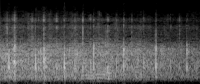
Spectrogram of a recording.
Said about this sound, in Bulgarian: Така че, аплодисменти за тях тримата, за кметана и за кмета на общината.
